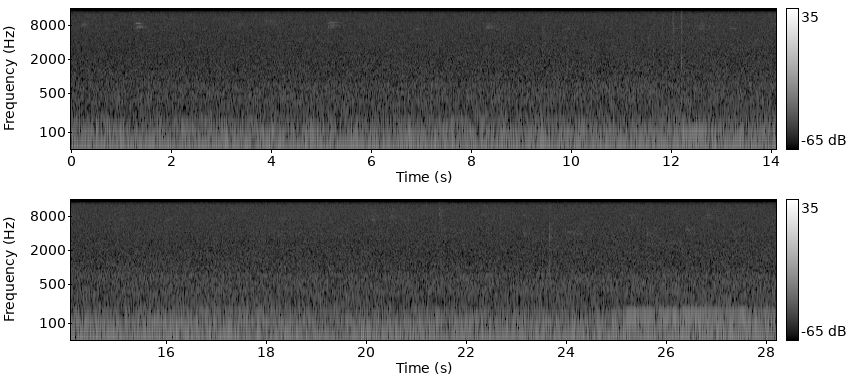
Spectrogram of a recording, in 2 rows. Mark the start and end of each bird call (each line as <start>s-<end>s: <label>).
1.2s-1.5s: unidentified bird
